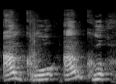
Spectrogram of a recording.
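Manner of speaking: high, bumbling gangster voice with bluffing bravado. Imagining Jar Jar as a bumbling gangster, in a bumbling gangster Jar Jar voice. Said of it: "If he was a bumbling gangster".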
